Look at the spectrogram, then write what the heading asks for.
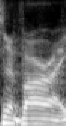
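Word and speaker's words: Navarra: cuz local army organization and fewer levies in Spanish it's Navara. Yeah. So I'm not crazy. I'm not crazy. That's why I'm pronouncing it that way. Um in French it's Navar and it's written Navar in game because the monarch is French.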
